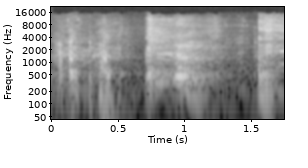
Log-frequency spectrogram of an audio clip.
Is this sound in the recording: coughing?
yes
